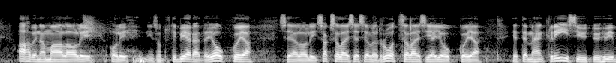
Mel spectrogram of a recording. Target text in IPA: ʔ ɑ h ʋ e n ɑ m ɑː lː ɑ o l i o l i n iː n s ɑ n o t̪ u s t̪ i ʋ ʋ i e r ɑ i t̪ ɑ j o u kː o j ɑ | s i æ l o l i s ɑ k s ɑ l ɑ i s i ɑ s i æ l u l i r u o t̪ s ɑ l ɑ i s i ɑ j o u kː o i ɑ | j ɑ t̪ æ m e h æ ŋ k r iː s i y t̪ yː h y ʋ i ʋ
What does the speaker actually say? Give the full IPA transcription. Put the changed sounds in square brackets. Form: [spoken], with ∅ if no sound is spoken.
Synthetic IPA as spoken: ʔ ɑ h ʋ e n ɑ m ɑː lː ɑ o l i o l i n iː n s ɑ n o t̪ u s t̪ i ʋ ʋ i e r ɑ i t̪ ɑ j o u kː o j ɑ | s i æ l o l i s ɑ k s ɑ l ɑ i s i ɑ s i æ l [o] l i r u o t̪ s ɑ l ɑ i s i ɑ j o u kː o [j] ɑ | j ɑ t̪ æ m [æ] h æ ŋ k r iː s i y t̪ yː h y ʋ i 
